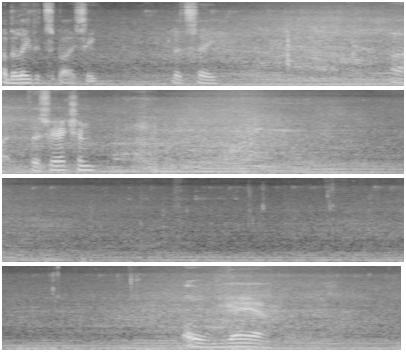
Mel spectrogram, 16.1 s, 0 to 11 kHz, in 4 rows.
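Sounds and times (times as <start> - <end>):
vehicle engine humming: 0.0 - 16.0
man humming: 5.1 - 5.8.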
